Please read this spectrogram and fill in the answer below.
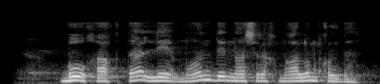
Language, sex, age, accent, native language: Uzbek, male, 25-34, Qashqadaryo, Uzbek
